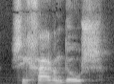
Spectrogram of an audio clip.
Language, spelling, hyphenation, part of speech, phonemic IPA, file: Dutch, sigarendoos, si‧ga‧ren‧doos, noun, /siˈɣaː.rə(n)ˌdoːs/, Nl-sigarendoos.ogg
- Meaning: a cigar box (box for cigars)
